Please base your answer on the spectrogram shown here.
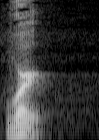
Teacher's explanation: where 不被强调，直接说一个 w 加个儿化音叫 where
